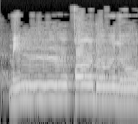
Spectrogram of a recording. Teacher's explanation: قاف کو موٹا کر کے پڑھیں گے. با حروف قلقلہ میں سے ڈبل ساؤنڈ آئے گا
